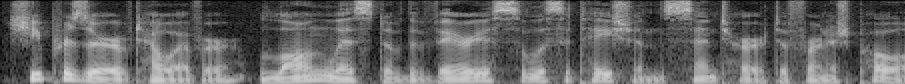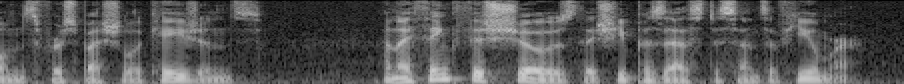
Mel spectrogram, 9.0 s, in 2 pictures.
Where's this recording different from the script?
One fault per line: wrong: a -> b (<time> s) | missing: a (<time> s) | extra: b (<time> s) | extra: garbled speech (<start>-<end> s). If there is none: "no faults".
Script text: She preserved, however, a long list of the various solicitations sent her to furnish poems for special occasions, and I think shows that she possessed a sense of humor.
extra: this (6.8 s)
